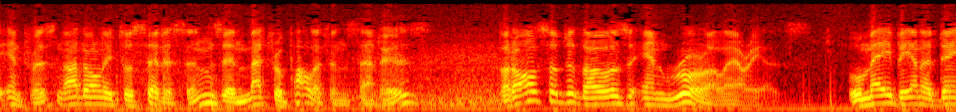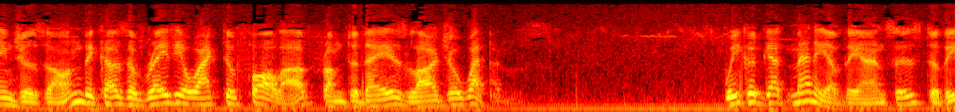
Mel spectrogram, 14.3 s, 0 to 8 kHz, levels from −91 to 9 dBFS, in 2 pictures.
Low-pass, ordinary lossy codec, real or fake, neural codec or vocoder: 7.2 kHz; MP3, 32 kbps; real; none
